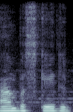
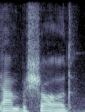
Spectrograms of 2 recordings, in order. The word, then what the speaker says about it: ambuscade: It might be ambushade. No, Google says it's ambuscade as well, apparently.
